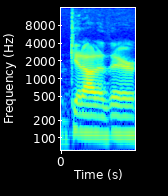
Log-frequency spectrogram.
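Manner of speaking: normal talking voice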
